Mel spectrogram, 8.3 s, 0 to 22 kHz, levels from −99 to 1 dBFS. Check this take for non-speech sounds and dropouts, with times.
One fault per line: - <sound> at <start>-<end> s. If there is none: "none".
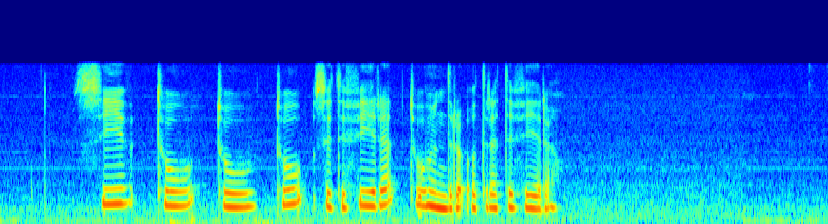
none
